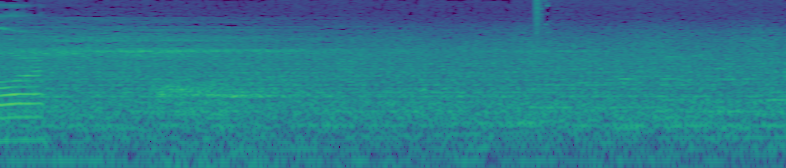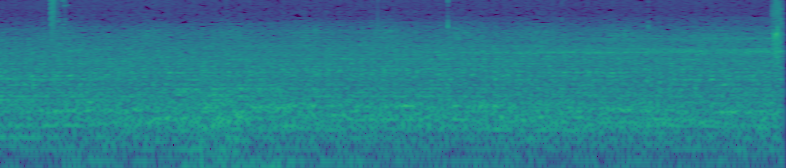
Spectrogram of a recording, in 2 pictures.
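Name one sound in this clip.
A spaceship engine roars and rumbles steadily.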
